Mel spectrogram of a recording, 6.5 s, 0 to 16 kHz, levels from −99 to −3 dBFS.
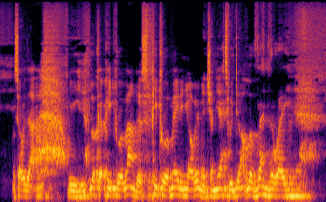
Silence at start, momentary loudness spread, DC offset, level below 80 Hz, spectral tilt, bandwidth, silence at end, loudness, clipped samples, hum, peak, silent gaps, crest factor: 0.25 s; 2 LU; under 0.1%; -42 dBFS; -5.5 dB/octave; 15.5 kHz; 0 s; -16 LUFS; under 0.1%; none; -4 dBFS; none; 12 dB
